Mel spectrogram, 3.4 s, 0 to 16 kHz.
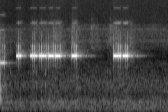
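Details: Radio transmitter set up for an Eachine F-18 50mm EDF jet. High, sharp beeps in short repeating groups with gaps: the timer alert, triggered by the throttle threshold. It stopped after entering the model setup menu.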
